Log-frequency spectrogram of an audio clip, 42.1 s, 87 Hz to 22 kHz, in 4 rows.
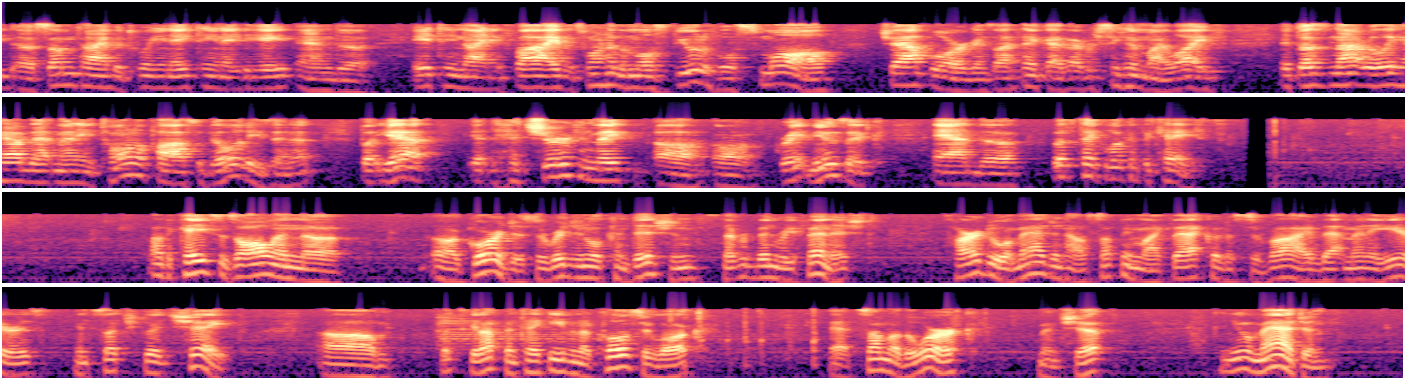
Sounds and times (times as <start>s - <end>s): Speech: 0.0s - 19.7s, 22.2s - 27.6s, 28.2s - 36.9s, 37.8s - 40.0s, 40.7s - 41.6s.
